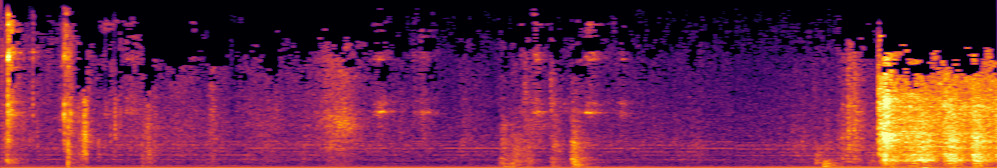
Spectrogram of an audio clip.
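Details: Car, after about two weeks parked in below-freezing snow: fires and settles into a steady, even hum with no misses; normal cold start.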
